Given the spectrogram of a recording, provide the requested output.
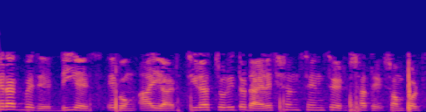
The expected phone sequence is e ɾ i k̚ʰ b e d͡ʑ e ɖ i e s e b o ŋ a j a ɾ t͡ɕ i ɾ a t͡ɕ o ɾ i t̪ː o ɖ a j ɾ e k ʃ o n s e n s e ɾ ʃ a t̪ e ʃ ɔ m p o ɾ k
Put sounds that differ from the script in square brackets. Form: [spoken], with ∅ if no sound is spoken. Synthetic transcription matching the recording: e ɾ [a] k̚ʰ b e d͡ʑ e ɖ i e s e b o ŋ a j a ɾ t͡ɕ i ɾ a t͡ɕ o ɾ i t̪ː o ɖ a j ɾ e k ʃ o n s e n s e ɾ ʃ a [t̪ʰ] e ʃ ɔ m p o ɾ k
